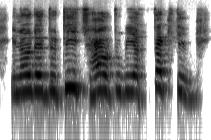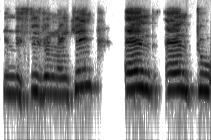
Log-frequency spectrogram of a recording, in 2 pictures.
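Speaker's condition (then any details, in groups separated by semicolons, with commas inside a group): Cerebral palsy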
